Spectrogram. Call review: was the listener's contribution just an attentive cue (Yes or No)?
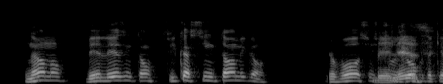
Yes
